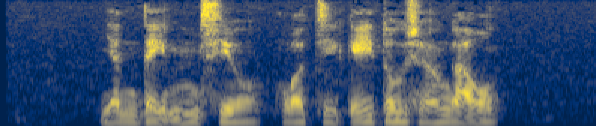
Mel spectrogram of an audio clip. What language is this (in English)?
Cantonese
